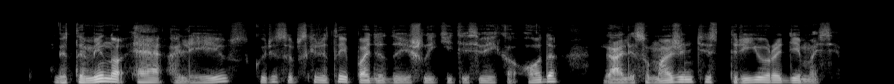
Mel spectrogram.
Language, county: Lithuanian, Vilnius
